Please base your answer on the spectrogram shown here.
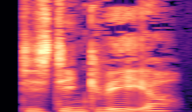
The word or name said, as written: distingveret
